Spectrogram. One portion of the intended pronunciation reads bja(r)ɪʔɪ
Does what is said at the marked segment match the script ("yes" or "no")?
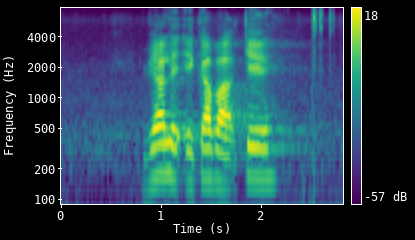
no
